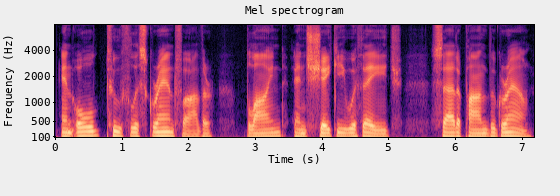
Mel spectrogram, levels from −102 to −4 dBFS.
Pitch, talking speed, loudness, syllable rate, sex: 100 Hz, 110 wpm, -17 LUFS, 3.2 syllables/s, male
